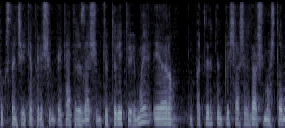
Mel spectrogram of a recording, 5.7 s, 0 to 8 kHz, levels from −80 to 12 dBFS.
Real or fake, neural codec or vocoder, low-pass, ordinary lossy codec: fake; codec, 44.1 kHz, 1.7 kbps, Pupu-Codec; 7.2 kHz; AAC, 48 kbps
